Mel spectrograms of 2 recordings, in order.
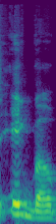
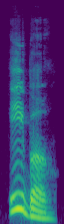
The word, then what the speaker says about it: Igbo: Boston Massachusetts um the the name you pronounce as Igbo because that's how it looks but the G is sort of Silent oh okay so it's evil Evo okay and the emphasis is on the o Boe Evo um yes um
